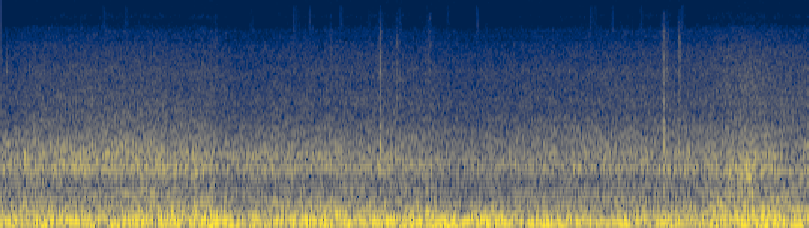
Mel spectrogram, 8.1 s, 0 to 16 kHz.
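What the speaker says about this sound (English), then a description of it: "Try to downshift here." 2018 Mazda 3 Grand Touring on a highway exit, steady engine rumble and road noise from inside the cabin as it downshifts via paddle shifters, engine note shifting slightly, continuous and moderate.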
